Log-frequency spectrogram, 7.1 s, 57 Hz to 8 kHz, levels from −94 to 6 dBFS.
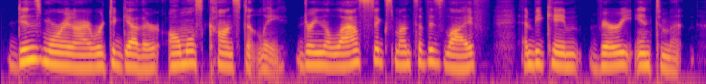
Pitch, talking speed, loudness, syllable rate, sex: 175 Hz, 160 wpm, -18 LUFS, 5.4 syllables/s, female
